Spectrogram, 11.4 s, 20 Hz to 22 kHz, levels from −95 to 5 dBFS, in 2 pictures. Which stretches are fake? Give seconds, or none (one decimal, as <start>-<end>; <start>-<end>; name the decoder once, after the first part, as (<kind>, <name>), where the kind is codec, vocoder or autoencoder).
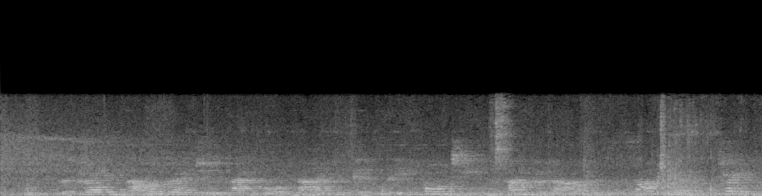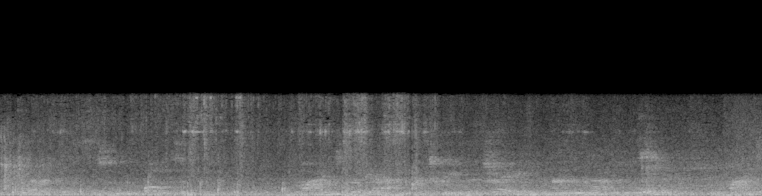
none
